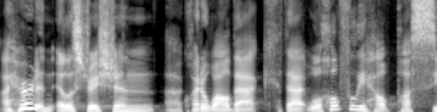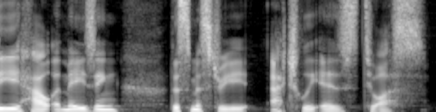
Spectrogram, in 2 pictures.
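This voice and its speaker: A male preacher talks his listeners through a story in a sermon, speaking to them directly in a medium-pitched voice. The recording is dry and close, with no room echo. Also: expressive, normal speed, fairly bright tone, clear, resonant tone.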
